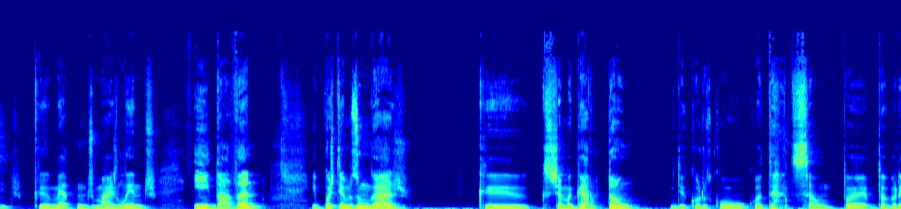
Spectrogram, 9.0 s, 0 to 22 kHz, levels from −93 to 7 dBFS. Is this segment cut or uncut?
uncut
